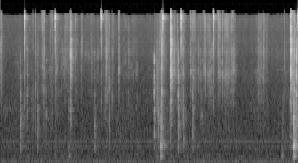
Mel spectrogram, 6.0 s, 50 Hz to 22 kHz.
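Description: Spark plug grounded on the head of a 1934 Briggs & Stratton Model Y, snapping as it fires in irregular sharp clicks, with a cluster a little after three seconds and a loud one near the end. The ignition coil is giving a good spark.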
